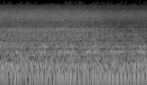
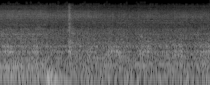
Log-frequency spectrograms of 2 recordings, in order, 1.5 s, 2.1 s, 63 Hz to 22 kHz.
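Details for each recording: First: 2002 Dodge minivan idling with A/C compressor engaged (kicked in twice): busy, rough rattle over steady hum, attributed by owner to low compressor oil; recorded before injecting oil with dye into the refrigerant. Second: 2002 minivan after adding refrigerant oil with an injector tool, having rattled from lack of oil: steady hiss and even whir with no rattle; normal AC compressor operation.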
